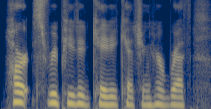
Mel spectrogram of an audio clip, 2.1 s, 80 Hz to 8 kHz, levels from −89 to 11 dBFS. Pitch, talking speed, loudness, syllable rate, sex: 175 Hz, 170 wpm, -20 LUFS, 5.4 syllables/s, female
